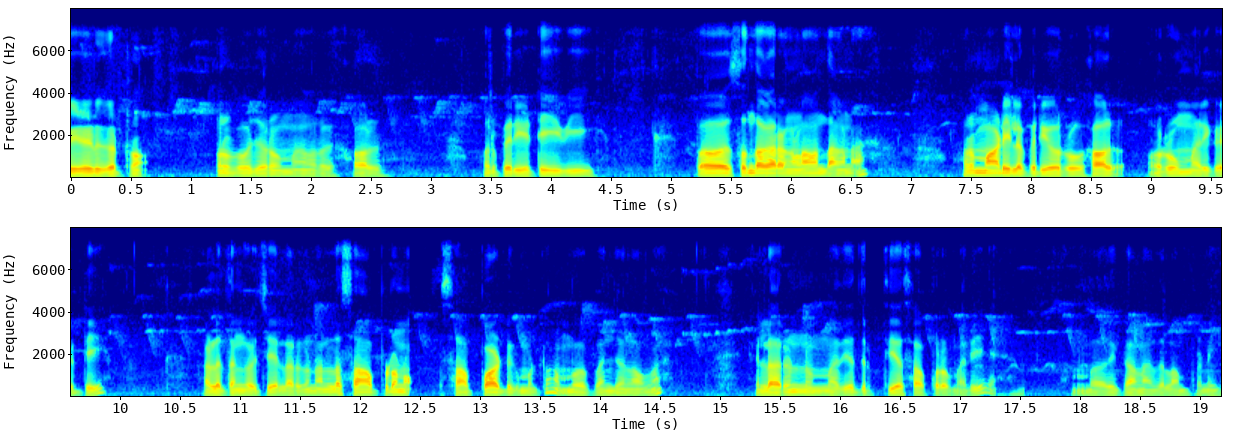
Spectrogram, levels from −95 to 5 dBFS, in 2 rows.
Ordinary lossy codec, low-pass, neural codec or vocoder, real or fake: none; 7.2 kHz; none; real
